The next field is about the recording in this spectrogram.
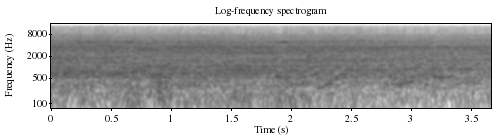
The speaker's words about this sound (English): I haven't heard them wing those engines one time, and this is rough throttling at 90 miles an hour, folks.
